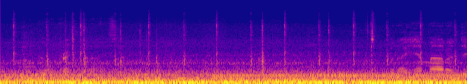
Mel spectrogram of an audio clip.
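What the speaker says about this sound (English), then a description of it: "So it's an Air Force trailer and an Air Force truck going somewhere." An Air Force truck pulling a trailer drives past in Minot, North Dakota. It makes a steady, loud rumble of engine and road noise, with scattered light clicks and rattles on top throughout.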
